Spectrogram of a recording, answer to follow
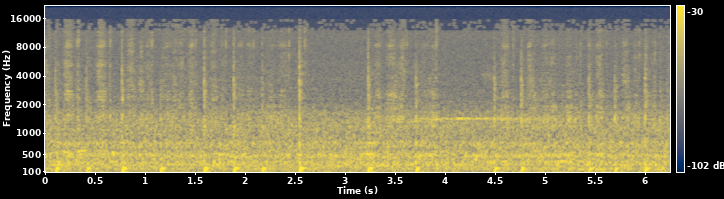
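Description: Near silence, with faint irregular ticks and scratches of a stylus writing on a tablet, a few per second.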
